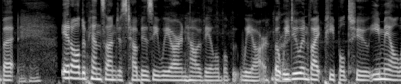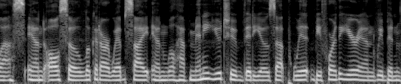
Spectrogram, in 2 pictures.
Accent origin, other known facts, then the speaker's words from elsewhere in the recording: California, United States; I'm a mom, born and raised in California. I've lived in different parts of the world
